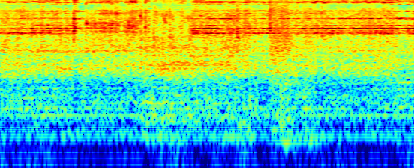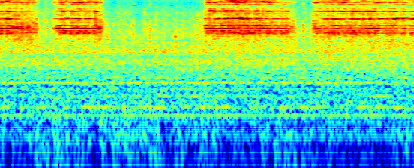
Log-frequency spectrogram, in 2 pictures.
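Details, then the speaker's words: The homemade guide roller on a copper wire stripping machine spins dry on two scrap spacers with no bearing. It gives a steady, piercing high squeal over a constant rumble, and needs a bearing. "oh I knew it was going to make that noise yeah we're gonna have to get something with a bearing"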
